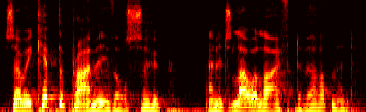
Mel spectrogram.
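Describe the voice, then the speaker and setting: A man's voice: medium pitch, big pitch swings, normal speed, a little mellow, natural voice. A man playing an earnest alien scientist who explains experiments to colleagues in formal, articulate language in a radio play. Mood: earnest, storytelling.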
